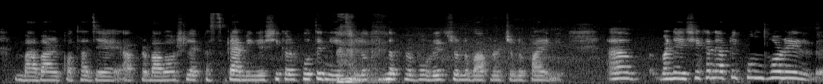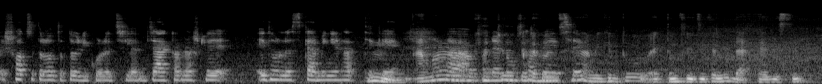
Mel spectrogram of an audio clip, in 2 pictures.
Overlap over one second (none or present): present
